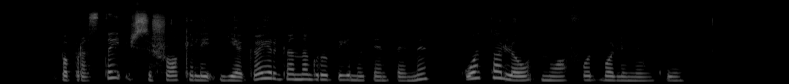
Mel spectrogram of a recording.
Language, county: Lithuanian, Kaunas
